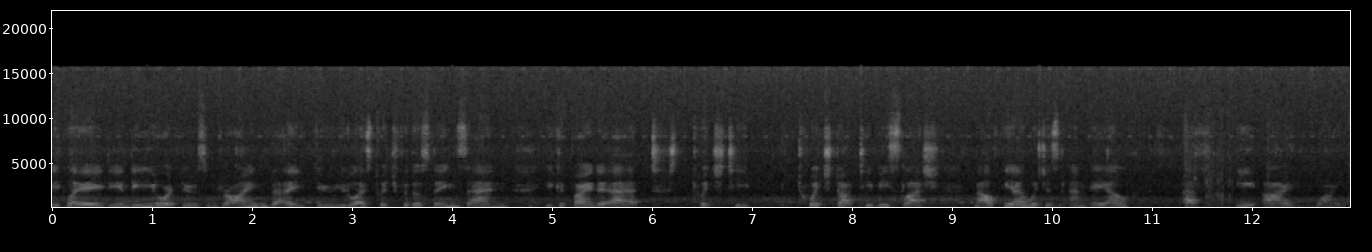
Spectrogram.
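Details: Adult woman speaking; normal speech.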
